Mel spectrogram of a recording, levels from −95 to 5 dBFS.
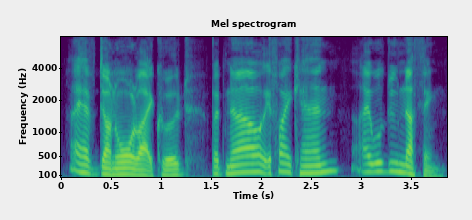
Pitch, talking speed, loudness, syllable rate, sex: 145 Hz, 235 wpm, -17 LUFS, 4.6 syllables/s, male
